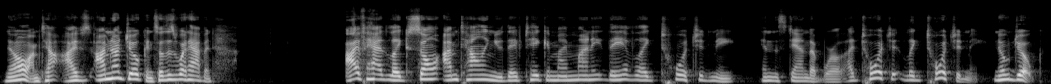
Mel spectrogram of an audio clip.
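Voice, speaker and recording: A middle-aged woman, a stand-up comedian guesting on a podcast, recounts anecdotes in an animated medium-pitched voice at normal speed. She's forthright and emphatic, swears liberally, and gives voice to the dialogue she quotes.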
